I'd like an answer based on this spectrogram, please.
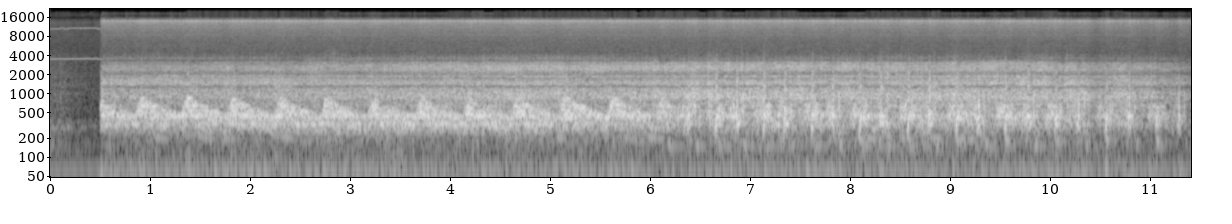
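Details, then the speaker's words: Strong, healthy fetal heartbeat during natural Lamaze labor with a first child, before the 7th hour: rapid rhythmic whooshing pulses, about 120 to 140 a minute, on a fetal heart monitor. "From his darkness, our child spoke in the most gratifying language, a strong and healthy heartbeat."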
